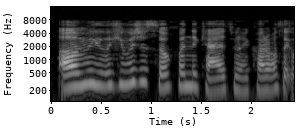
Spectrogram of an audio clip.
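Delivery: ordinary talk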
